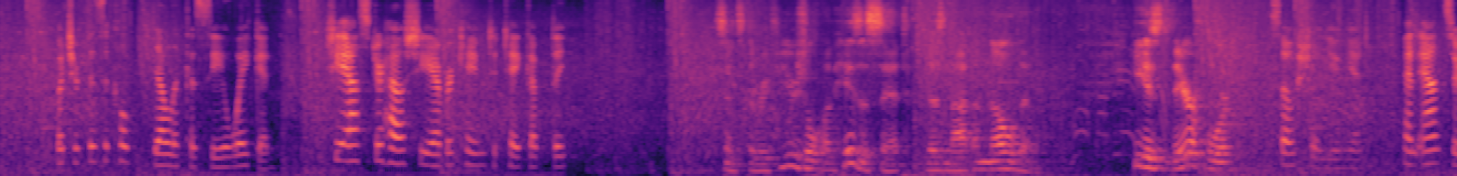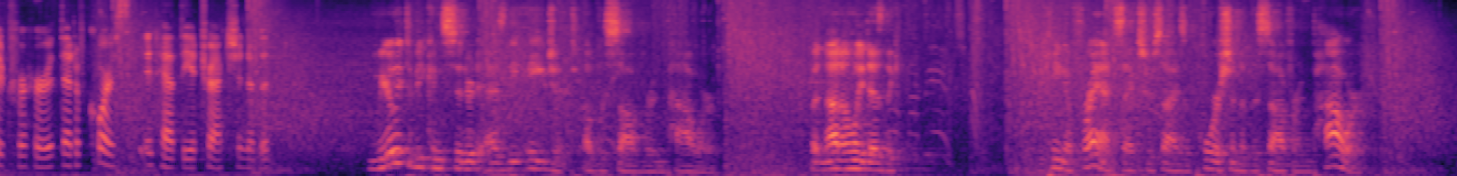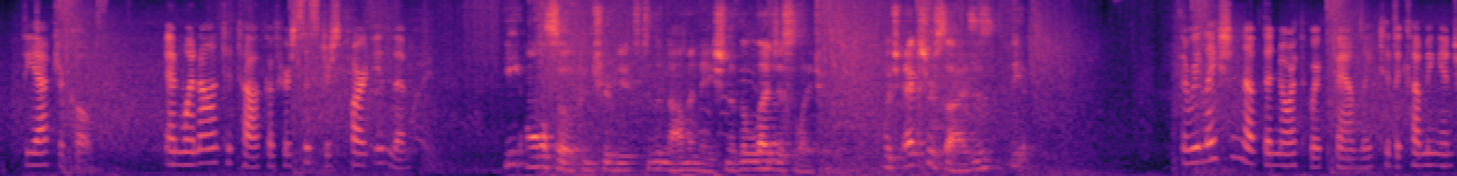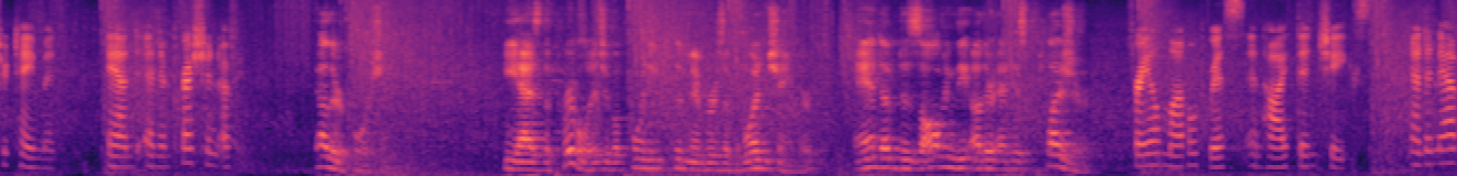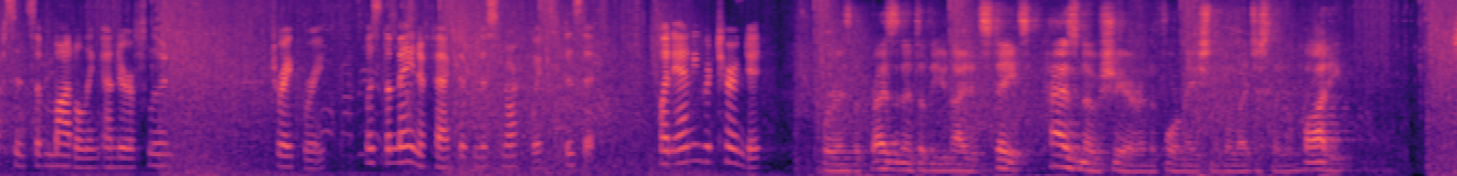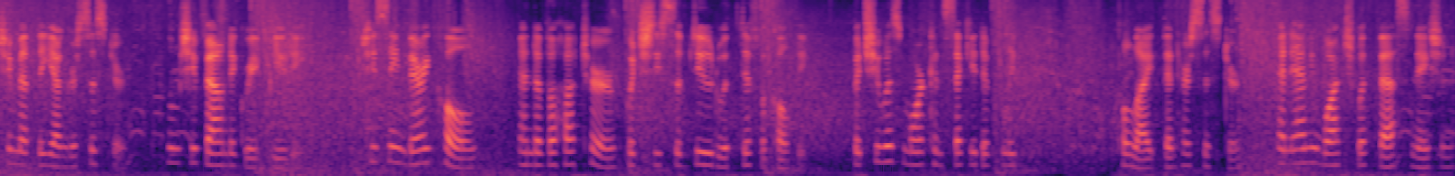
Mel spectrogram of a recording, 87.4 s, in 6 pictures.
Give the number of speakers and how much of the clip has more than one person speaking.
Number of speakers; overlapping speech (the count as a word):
two, no overlap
